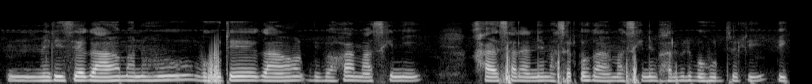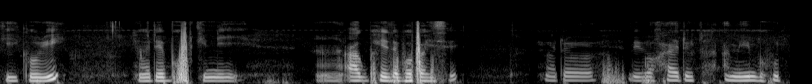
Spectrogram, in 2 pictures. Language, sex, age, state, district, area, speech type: Assamese, female, 60+, Assam, Dibrugarh, rural, spontaneous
